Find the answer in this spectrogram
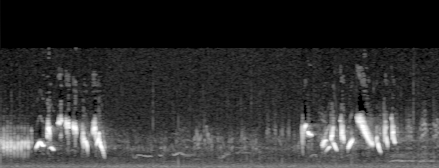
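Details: In a cold, windy May snowstorm near Domzhyritsy in the Berezinsky Biosphere Reserve, a whinchat delivers two brief phrases of quick high chirps, twitters and thin whistles, about two seconds apart, with faint wind noise beneath.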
